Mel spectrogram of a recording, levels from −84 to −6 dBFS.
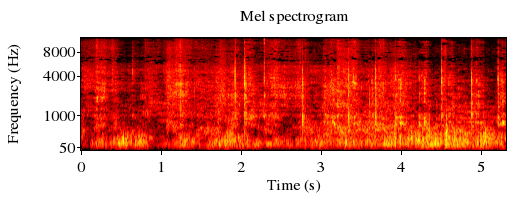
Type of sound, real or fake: real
